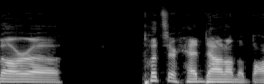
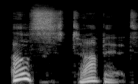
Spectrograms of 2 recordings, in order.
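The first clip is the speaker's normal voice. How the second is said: drawn-out, high "oh, stop it"; bashful, flirty protest, stretched out; higher-pitched, slow playful brush-off; coy bartender; 5 semitones higher, 4 dB quieter, much slower than usual. Acted. GM voices coy, flirty Jan.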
